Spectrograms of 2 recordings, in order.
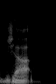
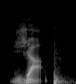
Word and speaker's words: Diop: But Dr. Sheikh Anta Diop, D-I-O-P, Diop, some call it, pronounce it Diop, but then again, I'm a member of ASCAC, and of course, we in ASCAC, we like to get it right. And he has this pronounced, the pronunciation is Jop.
